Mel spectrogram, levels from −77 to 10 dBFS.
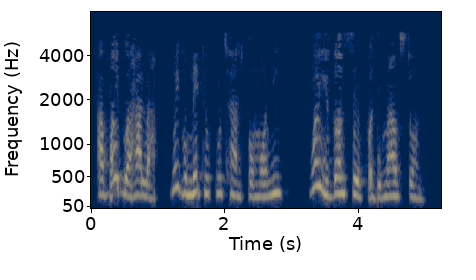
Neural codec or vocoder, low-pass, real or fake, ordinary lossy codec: codec, 24 kHz, 1.5 kbps, HILCodec; 7.2 kHz; fake; MP3, 24 kbps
